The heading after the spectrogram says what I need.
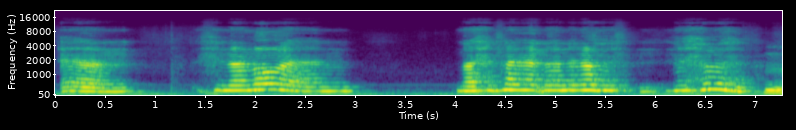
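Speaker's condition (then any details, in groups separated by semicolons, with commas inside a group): Tongue cancer; eating difficulty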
